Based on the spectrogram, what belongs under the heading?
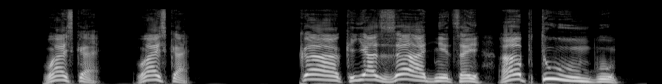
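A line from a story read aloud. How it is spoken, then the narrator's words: Child shouting. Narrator (Russian): кричал маленький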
